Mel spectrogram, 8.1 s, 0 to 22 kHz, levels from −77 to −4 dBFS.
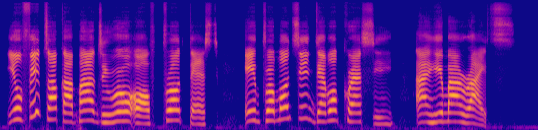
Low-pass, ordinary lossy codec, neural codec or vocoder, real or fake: none; none; autoencoder, 48 kHz, 32 numbers a frame, DAC-VAE, trained on Japanese speech; fake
